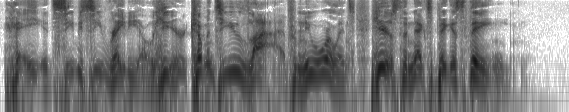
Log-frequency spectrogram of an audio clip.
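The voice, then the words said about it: Goofy radio DJ voice. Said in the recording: “the DJ voice ... just completely goofy, but. Serious at the same time ... Thought that was somebody else entirely”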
